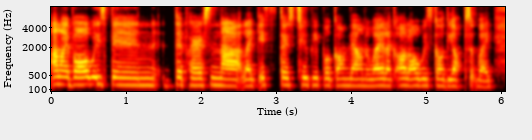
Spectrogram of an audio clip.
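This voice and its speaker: A woman's medium-pitched voice, monotone and flat, at a fairly quick pace with hardly any pauses, in a very clean recording with a silent background. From Ireland, Dublin. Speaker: fitness coach and entrepreneur. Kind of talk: podcast interview. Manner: casual, many fillers.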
